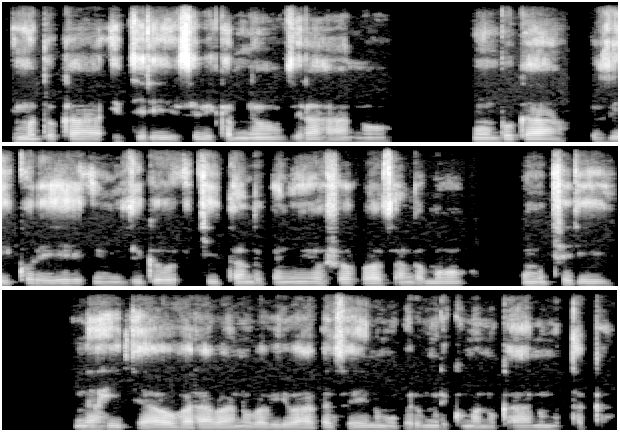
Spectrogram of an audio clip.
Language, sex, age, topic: Kinyarwanda, male, 25-35, government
